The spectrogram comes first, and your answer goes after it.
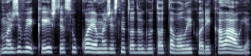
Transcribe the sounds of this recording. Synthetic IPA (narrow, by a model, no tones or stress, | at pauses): mɐʒʲɪʋɐɪkɐɪɪʃʲt̪ʲiɛsuːkoːiɛmɐʒʲɛsʲnʲɪt̪uɔd̪ɐʊɡʲɛʊt̪oːt̪ɑːʋoːlˠɐɪkoːɾʲɛɪkɐlˠɐʊjɛ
